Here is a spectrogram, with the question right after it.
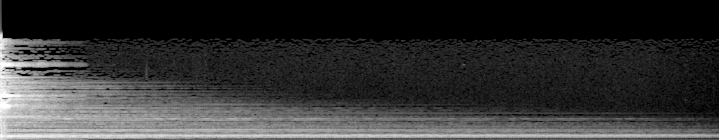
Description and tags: TamboRide Perc Tambourine Ride Cymbal Percussion - Nova Sound
Ride, EDM, Percussion, House, Clap, Drum, Cymbal, Loop, TamboRock, Sound, Dance, Minimal, Perc, Electro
